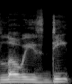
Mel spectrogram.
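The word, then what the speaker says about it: Loeys-Dietz: Taking a deep breath, our hero decided that his assistant was right and so said that it was Lois Deets syndrome, asking again if he pronounced the name correctly.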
